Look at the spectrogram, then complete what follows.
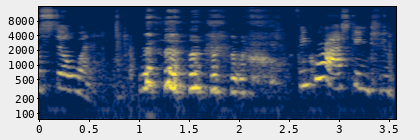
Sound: laughs

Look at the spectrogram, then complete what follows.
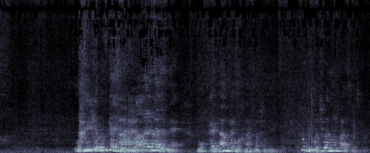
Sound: laughs

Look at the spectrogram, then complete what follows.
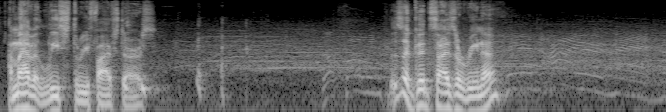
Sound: laugh

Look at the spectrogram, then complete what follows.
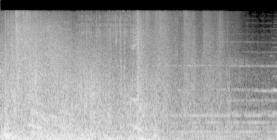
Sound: grunting

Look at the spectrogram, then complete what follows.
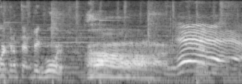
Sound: roaring

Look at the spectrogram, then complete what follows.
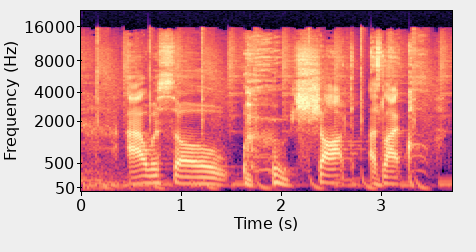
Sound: chuckles

